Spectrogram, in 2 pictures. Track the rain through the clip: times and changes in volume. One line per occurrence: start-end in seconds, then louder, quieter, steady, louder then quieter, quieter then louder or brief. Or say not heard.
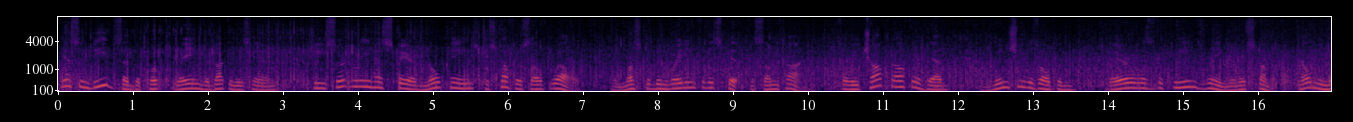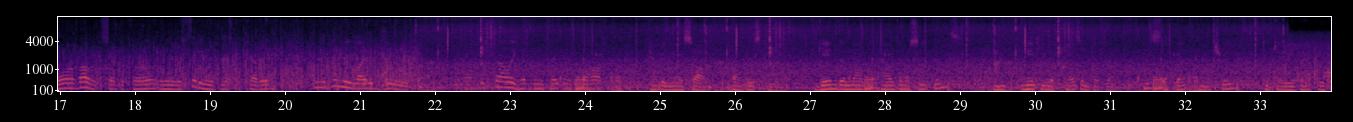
0.0-33.9 louder.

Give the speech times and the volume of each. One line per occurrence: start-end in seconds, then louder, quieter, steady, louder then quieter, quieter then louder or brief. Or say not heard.
0.0-33.9 steady.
